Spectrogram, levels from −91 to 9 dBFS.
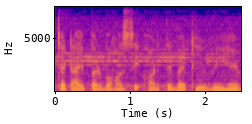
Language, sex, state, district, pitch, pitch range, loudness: Hindi, female, Uttar Pradesh, Lucknow, 215 Hz, 205-225 Hz, -19 LUFS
